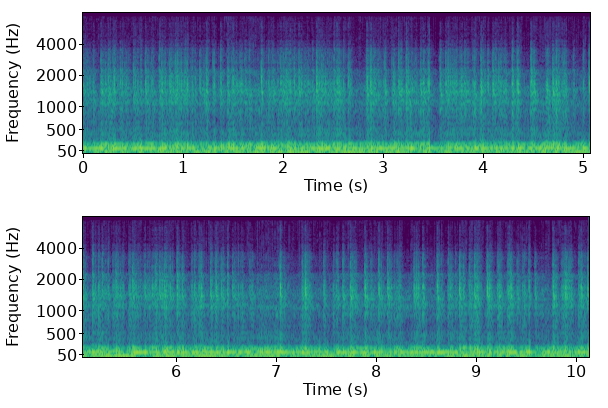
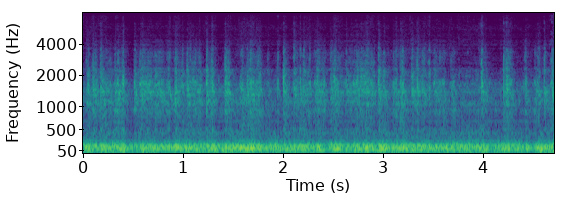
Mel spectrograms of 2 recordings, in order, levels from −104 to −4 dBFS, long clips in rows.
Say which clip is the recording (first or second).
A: first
